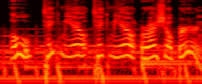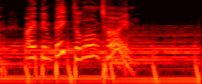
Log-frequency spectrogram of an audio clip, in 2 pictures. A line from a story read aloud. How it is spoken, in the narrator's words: the bread again cried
